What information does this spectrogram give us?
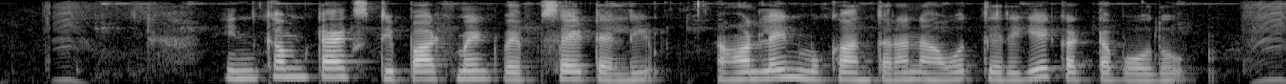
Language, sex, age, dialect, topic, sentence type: Kannada, female, 31-35, Mysore Kannada, banking, statement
